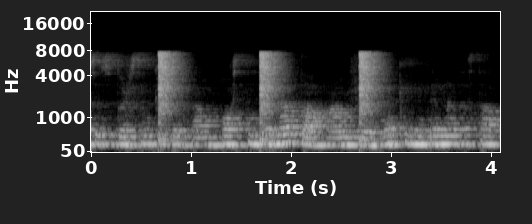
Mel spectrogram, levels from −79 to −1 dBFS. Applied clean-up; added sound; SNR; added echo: none; Hi-hat; 0 dB; reverberation time 1.0 s.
